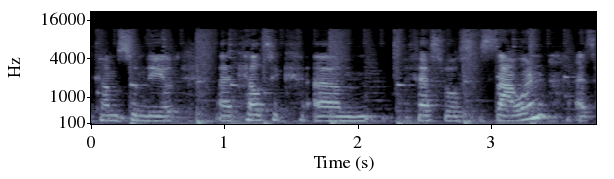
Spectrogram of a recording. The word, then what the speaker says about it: Samhain: And it comes from the Celtic festival Samhain, as it's pronounced.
